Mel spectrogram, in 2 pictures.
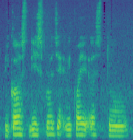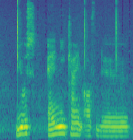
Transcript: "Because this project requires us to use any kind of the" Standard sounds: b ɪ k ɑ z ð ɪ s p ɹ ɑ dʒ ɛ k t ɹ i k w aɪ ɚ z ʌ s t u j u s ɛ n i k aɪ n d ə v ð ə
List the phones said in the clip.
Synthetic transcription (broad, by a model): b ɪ k ɑ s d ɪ s p ɹ ɑ dʒ ɛ k t ɹ i k w aɪ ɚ ʌ s t u j u s ɛ n i k aɪ n d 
